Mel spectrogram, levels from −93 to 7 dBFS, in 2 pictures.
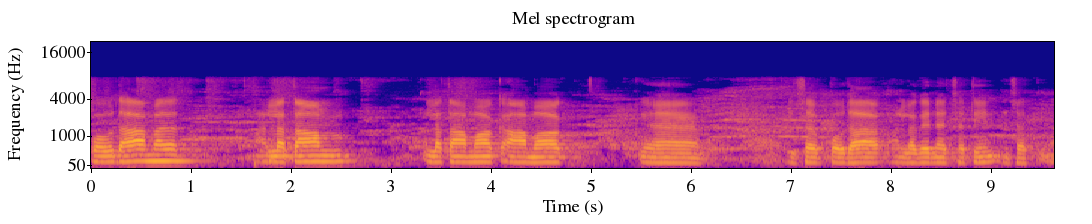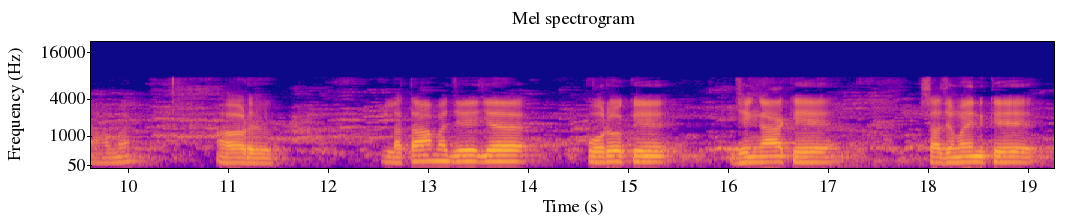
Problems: background sounds at intervals, continuous background conversations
